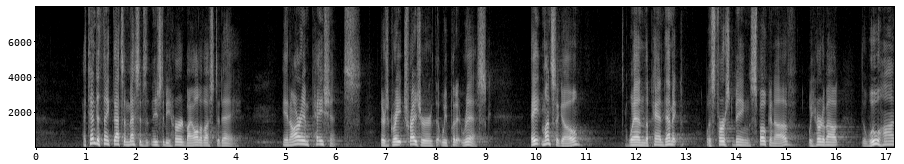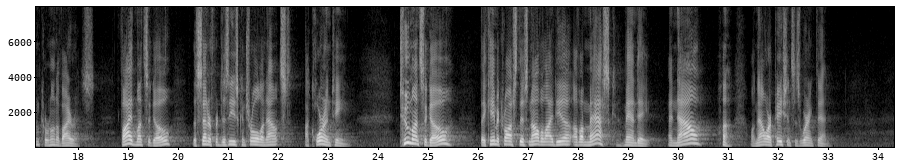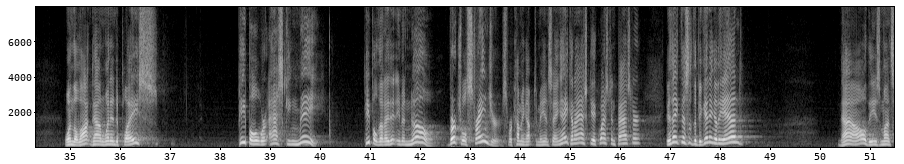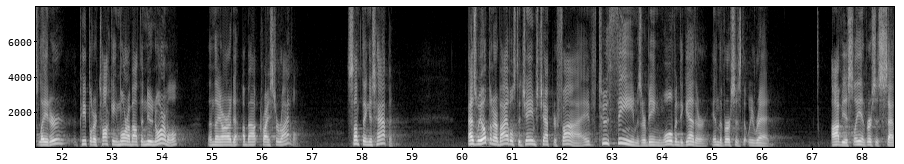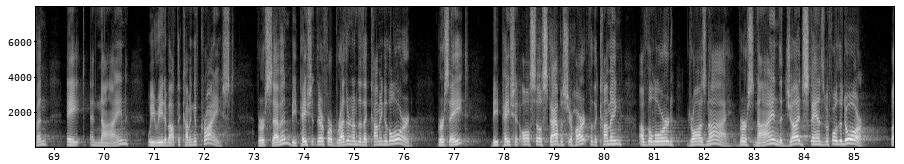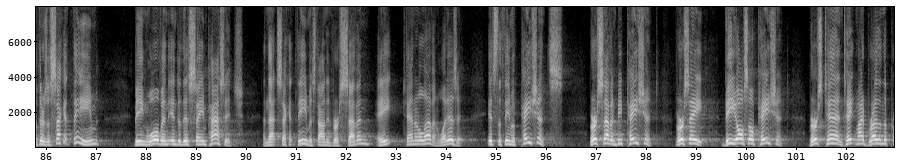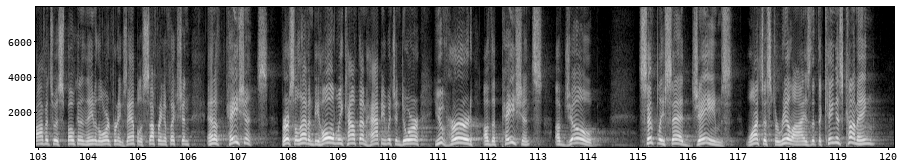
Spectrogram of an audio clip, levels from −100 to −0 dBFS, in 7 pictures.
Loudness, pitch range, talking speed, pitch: -22 LUFS, 155-215 Hz, 155 wpm, 180 Hz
